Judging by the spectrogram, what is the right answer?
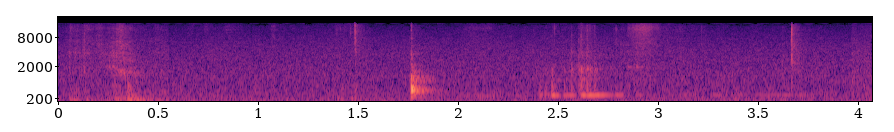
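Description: A few light, separate knocks and clicks of hard plastic being handled: a PVC cement bottle and a PVC end cap being fitted onto a length of PVC pipe. The sharpest click comes a little under two seconds in.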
